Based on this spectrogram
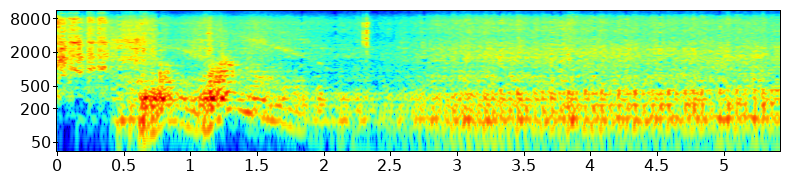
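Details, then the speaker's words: Honda CBR600 after carb work and a fuel-leak fix, not run since March, with some choke: it catches, blips twice, then settles into a low, slightly uneven idle. The idle screw may need adjusting; rough idle. "again i gotta i think i gotta play with the idol a little maybe just let her let her break in again dry motor hasn't run in a long time but not bad definitely not bad at all"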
